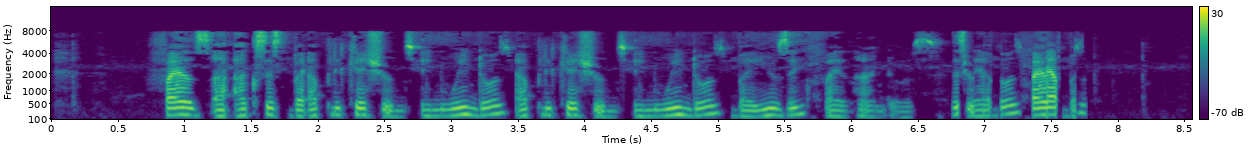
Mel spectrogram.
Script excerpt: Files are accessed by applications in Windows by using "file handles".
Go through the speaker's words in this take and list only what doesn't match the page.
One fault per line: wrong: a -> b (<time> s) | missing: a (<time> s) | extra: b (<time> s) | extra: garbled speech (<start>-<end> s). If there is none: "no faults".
extra: applications in Windows (3.5 s)
extra: garbled speech (6.8-7.8 s)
